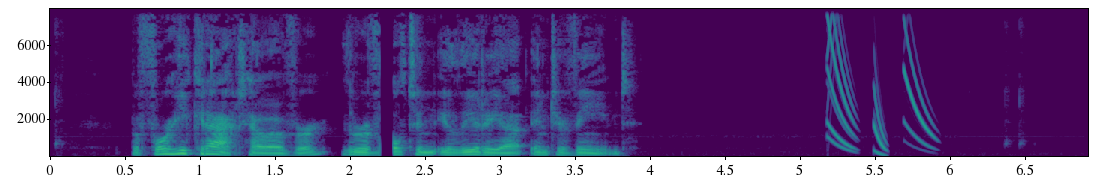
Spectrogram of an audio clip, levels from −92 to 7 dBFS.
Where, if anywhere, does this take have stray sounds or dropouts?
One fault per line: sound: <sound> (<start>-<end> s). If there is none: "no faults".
sound: dropout (2.2-2.3 s)
sound: chirp (5.2-6.0 s)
